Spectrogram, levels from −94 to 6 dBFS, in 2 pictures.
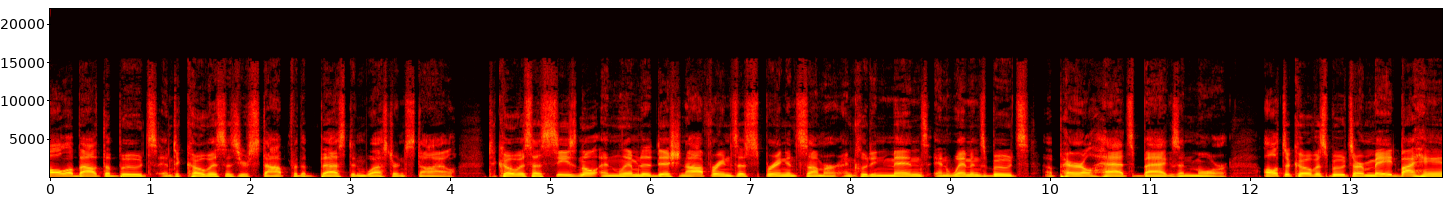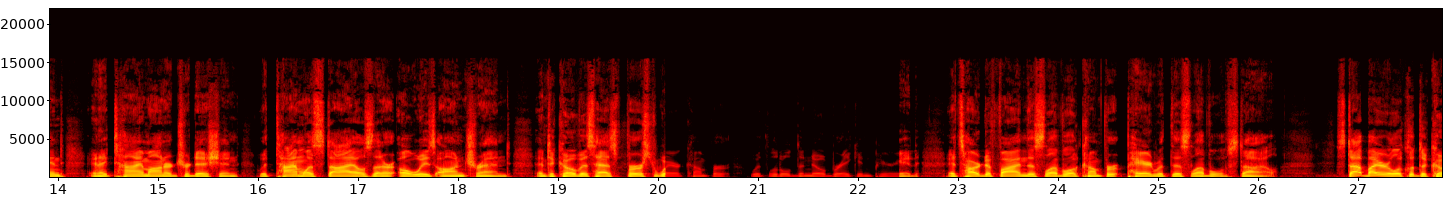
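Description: Speech that cuts out abruptly at 20.07 s and returns at 22.42 s, leaving only faint sound, roughly 25 dB down, for about 2.35 s. This audio dropout to a faint residue likely comes from the signal path breaking while the downstream input stayed live.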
